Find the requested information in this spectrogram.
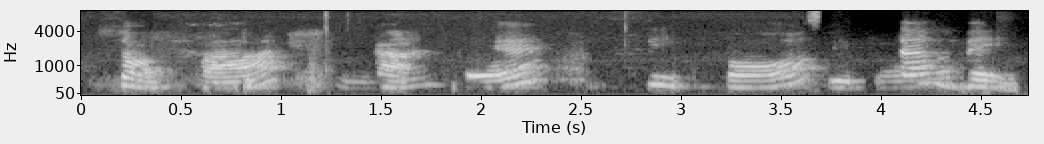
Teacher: Todas essas 4 palavras que eu falei são oxítonas. Por quê? Porque a sílaba tônica é a última.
